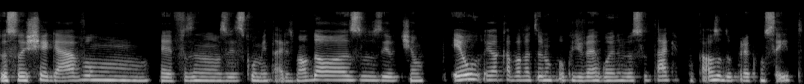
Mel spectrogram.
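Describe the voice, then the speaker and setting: This woman talks fairly quickly with hardly any pauses, her pitch medium and her intonation flat and monotone. The sound is dry and close, with no echo. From Northeast Brazil, Aracaju, Sergipe. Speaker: variety game streamer. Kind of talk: interview conversation. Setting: at her home.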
